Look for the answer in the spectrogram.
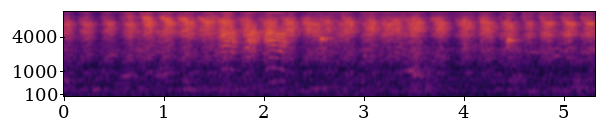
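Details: Gouldian finch said to be ready for breeding, giving dry, scratchy rasps repeated about twice a second, with a few faint thin whistles among them; soft room noise underneath.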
